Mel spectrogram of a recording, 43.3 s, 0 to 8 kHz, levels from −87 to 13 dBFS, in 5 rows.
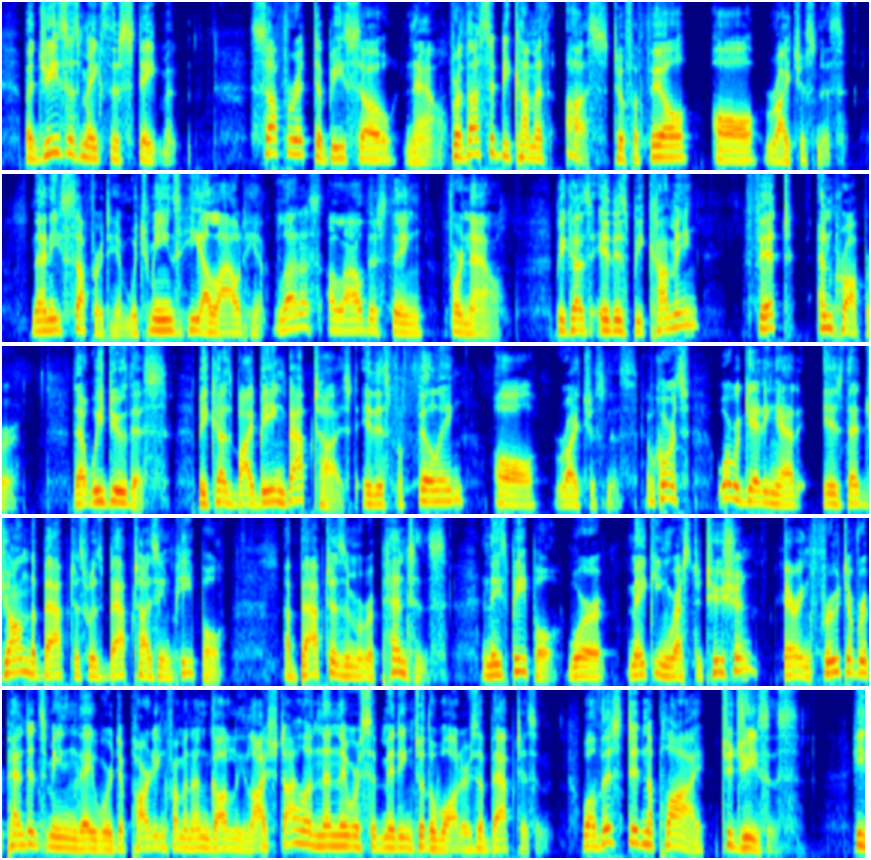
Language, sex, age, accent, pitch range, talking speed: English, male, 50-69, American, 125-160 Hz, 150 wpm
